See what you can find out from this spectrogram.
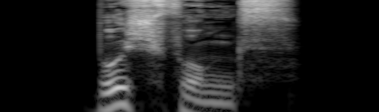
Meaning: genitive of Buschfunk
- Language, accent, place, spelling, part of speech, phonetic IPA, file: German, Germany, Berlin, Buschfunks, noun, [ˈbʊʃˌfʊŋks], De-Buschfunks.ogg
